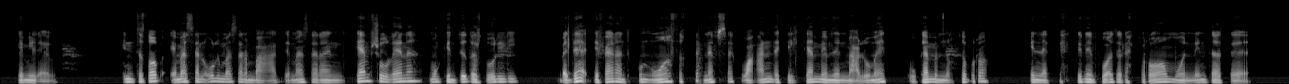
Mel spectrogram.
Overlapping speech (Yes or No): No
